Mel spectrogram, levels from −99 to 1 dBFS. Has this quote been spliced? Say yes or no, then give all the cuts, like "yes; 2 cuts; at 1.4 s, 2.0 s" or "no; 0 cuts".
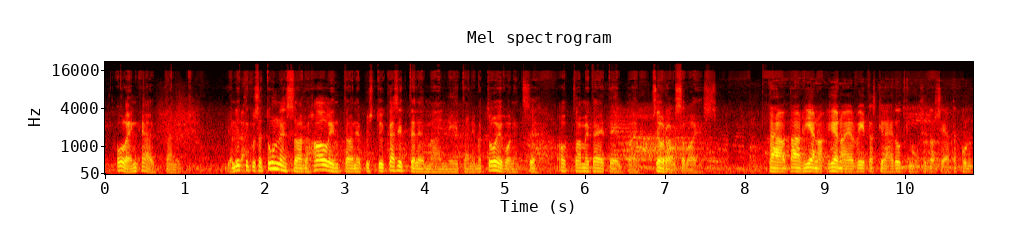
yes; 2 cuts; at 1.6 s, 8.2 s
